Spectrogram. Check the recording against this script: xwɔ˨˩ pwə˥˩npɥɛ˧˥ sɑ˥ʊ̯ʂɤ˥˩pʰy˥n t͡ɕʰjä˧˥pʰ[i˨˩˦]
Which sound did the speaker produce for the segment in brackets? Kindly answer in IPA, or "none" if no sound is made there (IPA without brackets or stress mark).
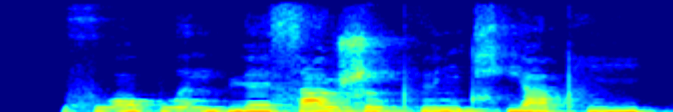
i˨˩˦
